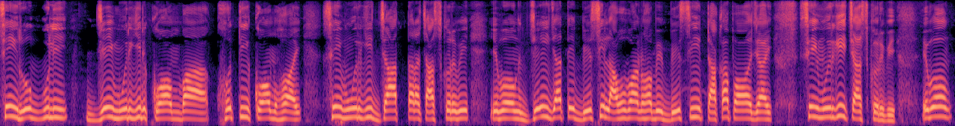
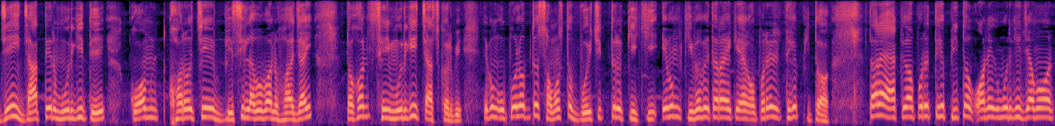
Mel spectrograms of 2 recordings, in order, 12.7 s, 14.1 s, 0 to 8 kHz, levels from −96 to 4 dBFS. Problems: constant background noise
